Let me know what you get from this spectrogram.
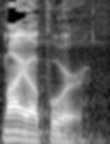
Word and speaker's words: Mayapur: But when Bhaktivinoda Thakur was searching on the British made maps of everything, and there was some place, and it was called, the way they spell it was M-Y-A-P-U-R, like Mayapur, Mayapur.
